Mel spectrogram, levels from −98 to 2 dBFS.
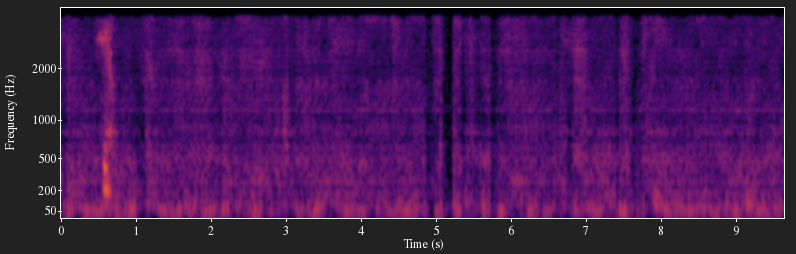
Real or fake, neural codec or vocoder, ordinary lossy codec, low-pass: fake; codec, 24 kHz, 0.9 kbps, WavTokenizer, medium speech release version 1; none; 3.6 kHz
